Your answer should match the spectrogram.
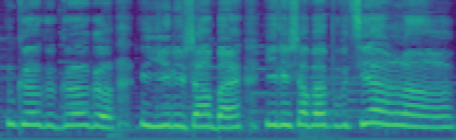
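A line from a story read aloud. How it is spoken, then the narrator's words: Sobbing. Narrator (Chinese): 苏西大哭着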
